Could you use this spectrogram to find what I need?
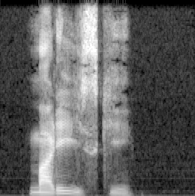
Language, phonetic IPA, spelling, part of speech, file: Polish, [maˈlʲijsʲci], malijski, adjective, Pl-malijski.ogg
